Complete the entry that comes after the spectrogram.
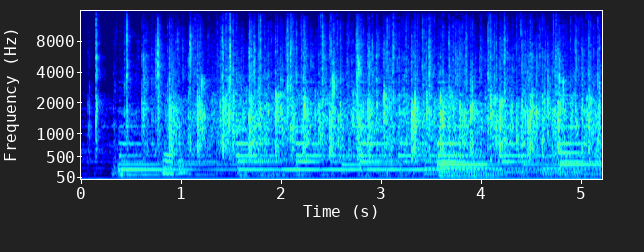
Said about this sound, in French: Et si on l'adorait pendant une petite minute, rien qu'avec nos acclamations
